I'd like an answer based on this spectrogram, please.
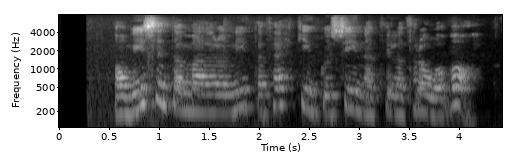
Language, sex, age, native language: Icelandic, female, 60-69, Icelandic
